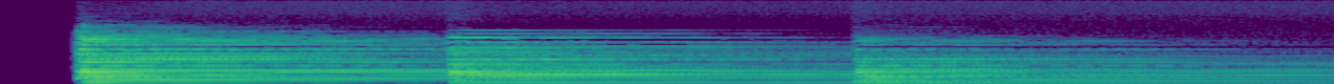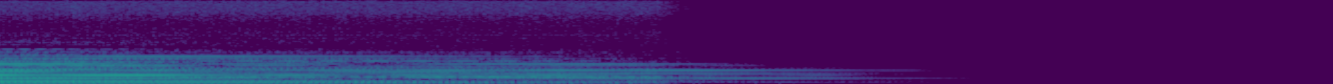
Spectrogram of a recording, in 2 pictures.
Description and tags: A sad phrase in the style of Schubert, Liszt or contemporaries.
sorrowful, sad, woeful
